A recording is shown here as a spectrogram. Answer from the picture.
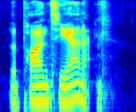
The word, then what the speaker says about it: Pontianak: The Pontiac. I don't know what that is. – Pontiac? – Yeah, Pontiac. – Yeah, I don't know. – Is that how you pronounce it? – The Pontianak. – Pontianak.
